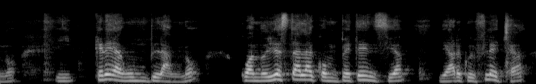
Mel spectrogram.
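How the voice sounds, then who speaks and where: A man's voice: fairly high pitch, darkish tone, husky. A young man with a Peruvian accent lecturing a literature class, retelling stories with quoted voices and checking in with tag questions after most phrases. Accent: Peruvian Spanish. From Peru. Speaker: literature teacher.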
